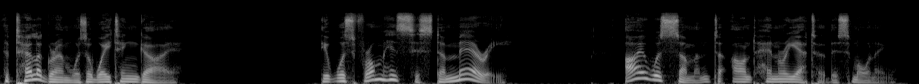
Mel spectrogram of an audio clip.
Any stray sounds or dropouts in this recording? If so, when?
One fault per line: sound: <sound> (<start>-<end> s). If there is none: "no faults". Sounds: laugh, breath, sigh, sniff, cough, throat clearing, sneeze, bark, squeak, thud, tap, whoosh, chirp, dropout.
no faults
